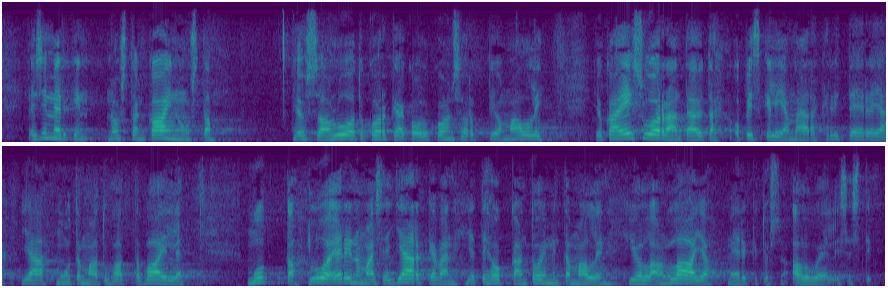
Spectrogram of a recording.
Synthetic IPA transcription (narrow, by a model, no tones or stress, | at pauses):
ʔe̞sime̞rkinno̞st̪ɑŋkɑinuːst̪ɑ | jo̞sːɑonluot̪uko̞rkeɑko̞wluko̞nso̞rt̪ːio̞mɑlːijo̞kɑe̞isuorˑɑːnt̪æyt̪æo̞̰piske̞liɑmæːɾʔækrit̪eːɾejæjæːmuːt̪ɑmɑːt̪uɦɑt̪ːɑʋɑilːe | mut̪ːɑluoe̞ɾino̞mɑise̞jːærkeʋænjɑt̪e̞ɦo̞kːɑːnt̪o̞jmint̪ɑmɑlːinjo̞lːɑonlɑːjɑme̞rkit̪ysɑ̰lue̞ːlːḭse̞st̪i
